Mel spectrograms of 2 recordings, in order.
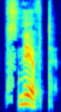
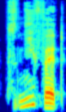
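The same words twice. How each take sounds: First: The ending is a short T sound. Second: The ending is pronounced as a separate syllable. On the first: The speaker calls it right. "voy a decir" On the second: The speaker calls it wrong. "En lugar de decir"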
